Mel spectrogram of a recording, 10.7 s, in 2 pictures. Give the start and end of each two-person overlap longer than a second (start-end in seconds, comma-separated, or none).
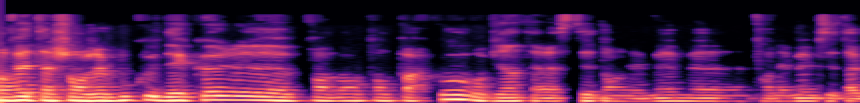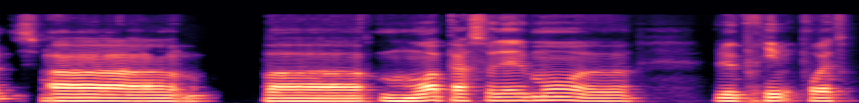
none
